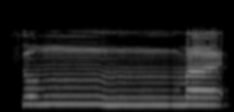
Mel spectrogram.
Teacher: मीम पे गुन्ना, 2 counts.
